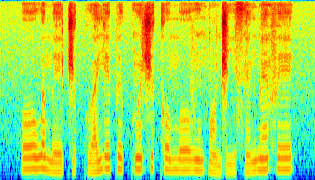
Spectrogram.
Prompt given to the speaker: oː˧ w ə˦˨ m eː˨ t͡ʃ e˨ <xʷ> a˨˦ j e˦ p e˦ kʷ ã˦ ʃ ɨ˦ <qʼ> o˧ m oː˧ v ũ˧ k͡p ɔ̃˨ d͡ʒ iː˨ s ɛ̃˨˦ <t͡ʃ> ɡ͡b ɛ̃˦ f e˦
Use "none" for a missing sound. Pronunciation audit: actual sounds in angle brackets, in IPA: kʷ, k, none

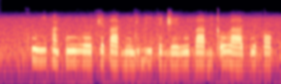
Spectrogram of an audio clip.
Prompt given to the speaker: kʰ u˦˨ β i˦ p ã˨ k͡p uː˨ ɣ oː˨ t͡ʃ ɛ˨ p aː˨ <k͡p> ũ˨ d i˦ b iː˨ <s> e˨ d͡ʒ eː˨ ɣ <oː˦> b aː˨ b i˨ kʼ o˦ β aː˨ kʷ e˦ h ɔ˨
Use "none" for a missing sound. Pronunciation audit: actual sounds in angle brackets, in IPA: ɡ͡b, t͡s, uː˦

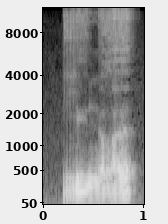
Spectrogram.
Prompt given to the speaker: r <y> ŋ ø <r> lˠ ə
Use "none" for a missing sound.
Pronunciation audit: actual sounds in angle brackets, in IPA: y, none

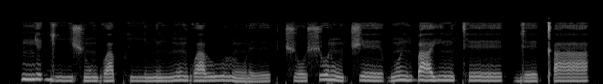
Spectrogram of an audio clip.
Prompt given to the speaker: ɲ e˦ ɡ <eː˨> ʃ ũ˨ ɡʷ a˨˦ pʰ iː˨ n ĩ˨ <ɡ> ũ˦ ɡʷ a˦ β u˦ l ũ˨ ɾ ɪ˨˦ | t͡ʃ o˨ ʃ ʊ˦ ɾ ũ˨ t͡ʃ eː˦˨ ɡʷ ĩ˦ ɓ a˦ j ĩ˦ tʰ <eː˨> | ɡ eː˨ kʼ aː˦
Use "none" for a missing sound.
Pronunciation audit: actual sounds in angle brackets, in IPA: iː˨, ŋ, eː˦

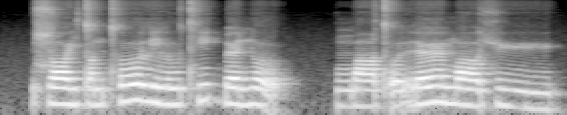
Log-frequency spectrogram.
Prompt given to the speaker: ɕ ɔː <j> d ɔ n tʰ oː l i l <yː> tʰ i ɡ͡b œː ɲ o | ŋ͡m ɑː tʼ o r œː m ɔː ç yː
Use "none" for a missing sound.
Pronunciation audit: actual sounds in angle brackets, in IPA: j, uː

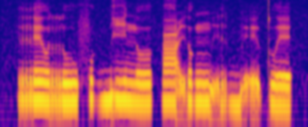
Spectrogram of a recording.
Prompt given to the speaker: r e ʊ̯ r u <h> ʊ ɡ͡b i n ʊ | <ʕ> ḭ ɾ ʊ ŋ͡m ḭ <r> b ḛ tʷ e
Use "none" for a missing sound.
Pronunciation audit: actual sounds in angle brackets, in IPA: f, ʕ, r

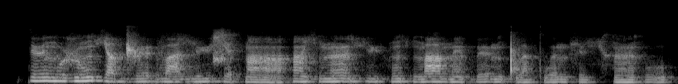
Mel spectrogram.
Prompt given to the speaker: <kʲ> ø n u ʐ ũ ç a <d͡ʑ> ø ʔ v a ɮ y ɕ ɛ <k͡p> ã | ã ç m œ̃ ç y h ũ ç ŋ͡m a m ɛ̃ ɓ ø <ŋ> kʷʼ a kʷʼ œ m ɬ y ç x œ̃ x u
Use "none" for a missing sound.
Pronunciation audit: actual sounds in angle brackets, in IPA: t̪, ɖ͡ʐ, k͡p, m

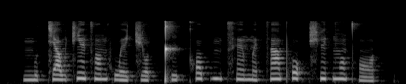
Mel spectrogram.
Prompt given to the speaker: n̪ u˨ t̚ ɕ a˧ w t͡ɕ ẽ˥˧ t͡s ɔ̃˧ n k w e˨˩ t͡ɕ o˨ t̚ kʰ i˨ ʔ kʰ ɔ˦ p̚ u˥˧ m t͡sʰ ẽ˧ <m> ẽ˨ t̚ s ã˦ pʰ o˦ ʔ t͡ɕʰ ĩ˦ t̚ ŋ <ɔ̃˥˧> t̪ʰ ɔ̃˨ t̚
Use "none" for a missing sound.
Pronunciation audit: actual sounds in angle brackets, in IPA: m, ɔ̃˥˧

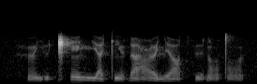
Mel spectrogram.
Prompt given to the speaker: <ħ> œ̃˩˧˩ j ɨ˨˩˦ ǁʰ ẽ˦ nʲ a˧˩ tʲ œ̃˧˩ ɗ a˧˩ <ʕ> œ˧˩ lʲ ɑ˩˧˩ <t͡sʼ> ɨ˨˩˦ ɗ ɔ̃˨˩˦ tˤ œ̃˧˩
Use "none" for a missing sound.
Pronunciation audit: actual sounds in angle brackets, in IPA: h, ʕ, t͡sʼ

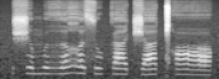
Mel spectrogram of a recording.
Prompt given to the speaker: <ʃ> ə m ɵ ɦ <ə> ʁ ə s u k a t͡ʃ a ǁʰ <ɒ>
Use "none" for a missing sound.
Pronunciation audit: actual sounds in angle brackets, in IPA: ʃ, ə, ɑ

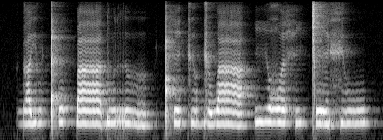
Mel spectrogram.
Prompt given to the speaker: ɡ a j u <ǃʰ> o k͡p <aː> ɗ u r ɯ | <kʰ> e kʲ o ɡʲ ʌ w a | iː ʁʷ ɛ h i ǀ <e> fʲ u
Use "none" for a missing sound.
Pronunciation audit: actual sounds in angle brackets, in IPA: ǃʰ, aː, ǃʰ, e

